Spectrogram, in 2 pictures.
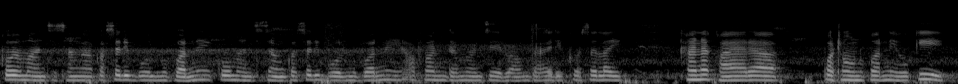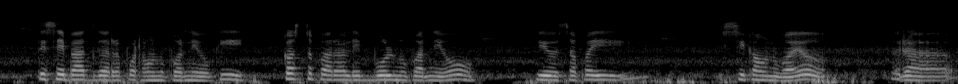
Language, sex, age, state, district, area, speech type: Nepali, female, 45-60, West Bengal, Darjeeling, rural, spontaneous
